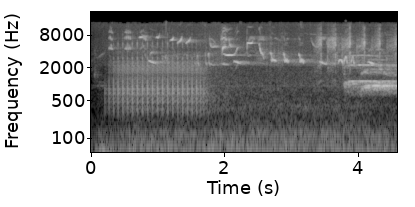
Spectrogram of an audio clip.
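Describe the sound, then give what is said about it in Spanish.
A common crane breeding duet in the boreal taiga forest, the male calling and the female answering: a rapid run of loud, rhythmic, harmonic trumpeting calls, followed by scattered high chirps from smaller birds and a steady tone near the end. “escuchando un sonido atípico de la grulla, que es un dueto”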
